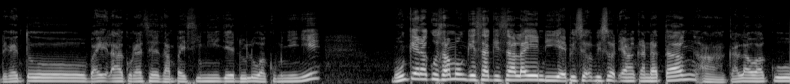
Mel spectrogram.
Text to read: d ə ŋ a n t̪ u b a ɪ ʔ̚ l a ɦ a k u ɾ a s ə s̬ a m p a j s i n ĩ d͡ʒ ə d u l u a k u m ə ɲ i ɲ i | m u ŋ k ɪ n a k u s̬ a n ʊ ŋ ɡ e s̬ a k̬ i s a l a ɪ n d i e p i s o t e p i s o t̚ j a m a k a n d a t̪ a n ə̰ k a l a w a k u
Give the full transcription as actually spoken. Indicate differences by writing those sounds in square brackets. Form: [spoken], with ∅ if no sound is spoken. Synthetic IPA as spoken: d ə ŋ a n t̪ u b a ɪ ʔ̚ l a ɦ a k u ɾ a s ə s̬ a m p a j s i n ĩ d͡ʒ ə d u l u a k u m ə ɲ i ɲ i | m u ŋ k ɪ n a k u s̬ a [m] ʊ ŋ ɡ e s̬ a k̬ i s a l a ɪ n d i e p i s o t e p i s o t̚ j a [ŋ] a k a n d a t̪ a [ŋ] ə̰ k a l a w a k u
